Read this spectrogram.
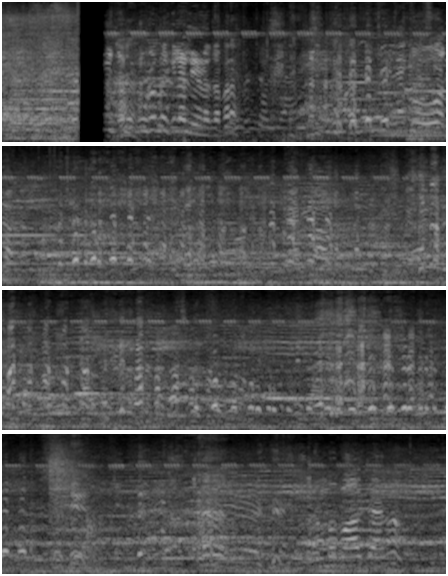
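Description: Several men talk and laugh loudly close by.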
